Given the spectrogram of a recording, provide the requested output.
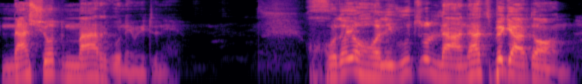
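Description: A man preaching a religious sermon, telling stories and acting out their dialogue, swinging between loud cries and hushed murmurs. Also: medium pitch, expressive. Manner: acts out dialogue in his stories.

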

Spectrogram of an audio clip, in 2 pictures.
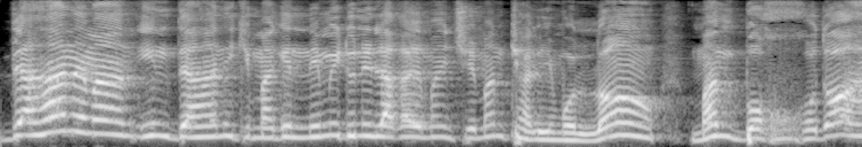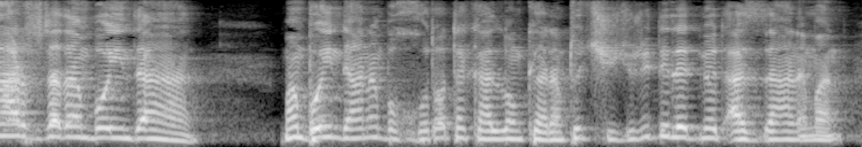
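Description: An aged prophet protests to the angel of death in a high, raised voice, hammering the same point again and again. A male preacher puts him on in the middle of a sermon. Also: bright, forceful tone. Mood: indignant.

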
